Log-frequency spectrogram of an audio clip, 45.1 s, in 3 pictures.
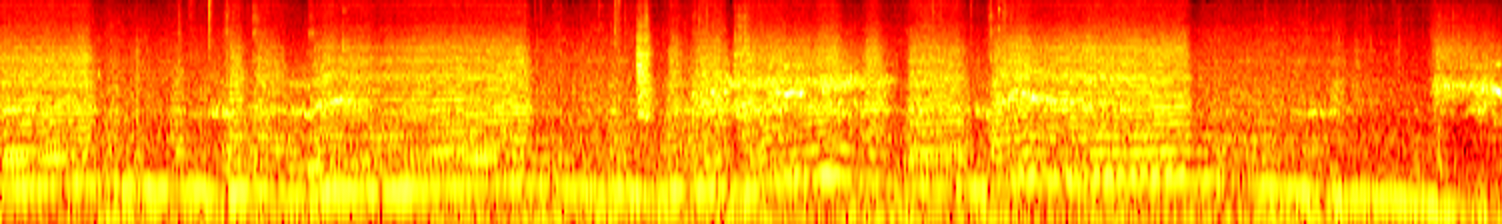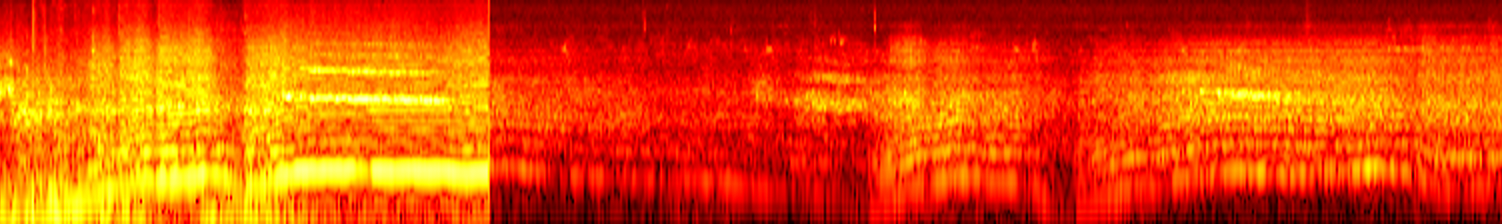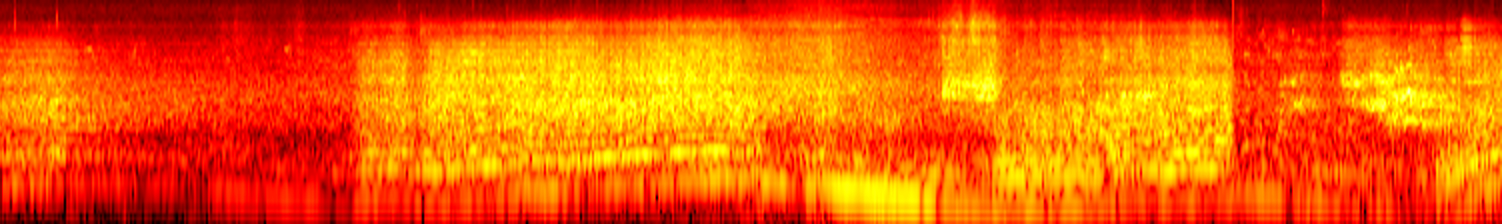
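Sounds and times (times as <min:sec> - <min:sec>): car engine revving: 0:00.0 - 0:20.0, 0:33.4 - 0:45.0.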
